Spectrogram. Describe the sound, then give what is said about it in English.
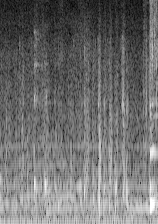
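Someone spits out a mouthful of wine at a wine tasting: one short, wet spurt near the end, following a stretch of faint, quiet patter with no talking. “That's a forward spit.”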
